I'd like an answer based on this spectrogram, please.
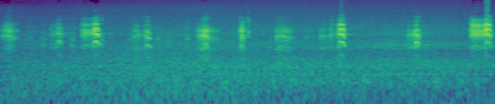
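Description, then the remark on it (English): Harsh, shrill calls of red-billed tropicbirds, sparkling white seabirds with red bills and long tail streamers, ring out in a rapid irregular series of rasping screeches, loud, with no talking. “sparkling white seabird with a red spear of a bill and luxuriantly long tail streamers”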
